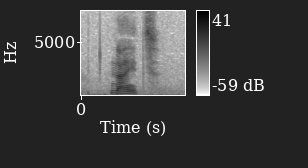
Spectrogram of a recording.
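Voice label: "knights", American English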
